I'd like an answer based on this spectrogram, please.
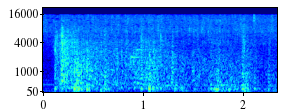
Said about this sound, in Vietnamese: Sấm chớp vang lên, rạch ngang cả bầu trời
